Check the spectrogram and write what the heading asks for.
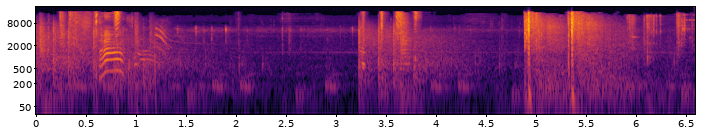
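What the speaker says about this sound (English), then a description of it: "The enemies are shooting at me." Enemy gunfire in a video game: sharp shot bursts crack at intervals, loudest near five seconds, mixed with game effects and a faint voice.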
